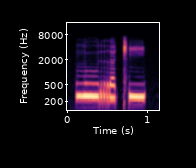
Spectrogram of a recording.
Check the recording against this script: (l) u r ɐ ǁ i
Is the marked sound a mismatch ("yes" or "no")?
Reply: no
